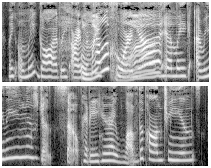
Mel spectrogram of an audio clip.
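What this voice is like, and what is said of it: Put-on Valley Girl accent. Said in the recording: “If you do a Valley Girl accent, that's not... Not like Long Island accent”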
